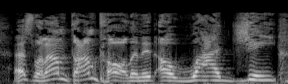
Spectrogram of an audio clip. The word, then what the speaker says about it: Awaji: Awaji. It's spelled A-W-A-J-I.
